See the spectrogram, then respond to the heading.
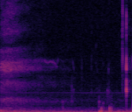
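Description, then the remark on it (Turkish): Quiet sipping from a glass of water, with soft mouth and swallowing noises that grow a little more distinct near the end, and no talking. “Bir bardak, bir yudum su içiyorum.”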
